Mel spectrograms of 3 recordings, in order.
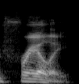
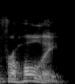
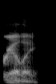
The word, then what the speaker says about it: Fraley: hard to pronounce because it's pronounced Fraley. I know you're probably thinking my name is for Holy, but it's actually Fraley.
